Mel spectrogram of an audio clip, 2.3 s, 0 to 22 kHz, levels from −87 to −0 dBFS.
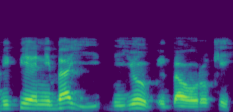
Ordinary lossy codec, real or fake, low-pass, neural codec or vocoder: none; fake; 5.4 kHz; codec, 16 kHz, 8 kbps, FreqCodec, larger model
